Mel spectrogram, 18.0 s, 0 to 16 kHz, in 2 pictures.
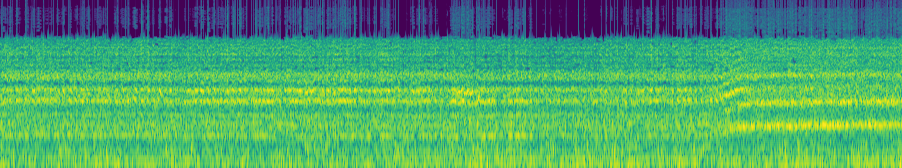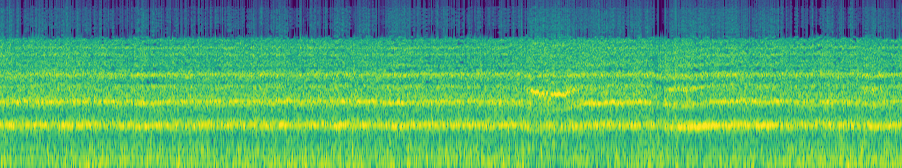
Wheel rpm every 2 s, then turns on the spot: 160, 160, 160, 180, 230, 230, 230, 220, 230.
none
